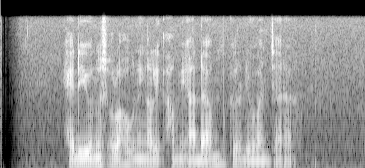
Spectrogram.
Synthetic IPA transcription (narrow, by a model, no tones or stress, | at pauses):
hediunusɔlɔɦɔk̚niŋaliʔamiʔadamkɨrdiwawaɲt͡ʃa̰ɾa̰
